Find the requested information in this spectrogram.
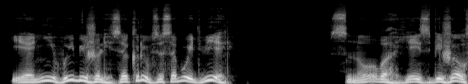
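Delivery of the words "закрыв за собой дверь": usual speaking voice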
